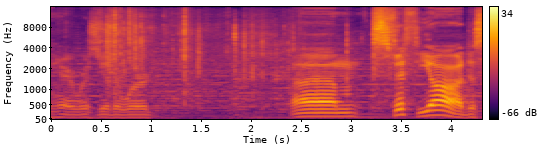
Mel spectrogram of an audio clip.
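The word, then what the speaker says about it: Svith-yod: Svithyod is how you say this. Svith, S-V-I-T-H hyphen Y-O-D. Svithyod. That's the proper pronunciation.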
